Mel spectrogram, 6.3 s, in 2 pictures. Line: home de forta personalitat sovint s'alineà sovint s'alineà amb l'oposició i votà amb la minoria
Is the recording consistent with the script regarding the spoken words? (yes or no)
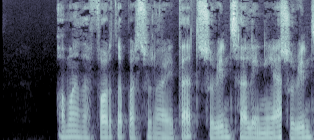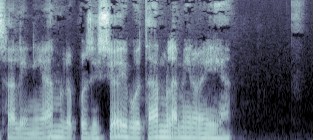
yes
